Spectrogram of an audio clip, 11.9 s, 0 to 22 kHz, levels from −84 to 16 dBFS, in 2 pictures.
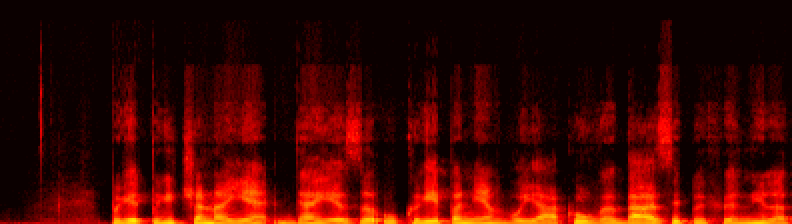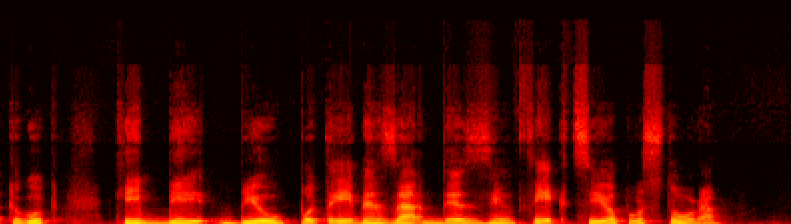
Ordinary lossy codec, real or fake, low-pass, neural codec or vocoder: Opus, 32 kbps; fake; 19.8 kHz; codec, 44.1 kHz, 2.6 kbps, DAC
